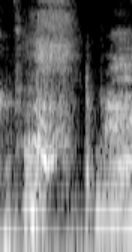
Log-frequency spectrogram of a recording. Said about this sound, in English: Well, that was a lot of sniffing on this.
